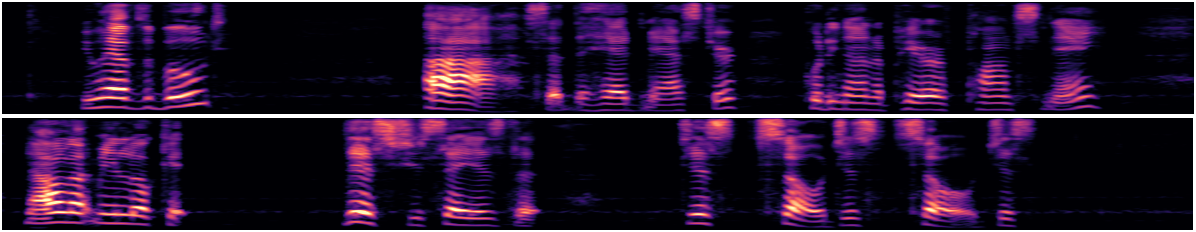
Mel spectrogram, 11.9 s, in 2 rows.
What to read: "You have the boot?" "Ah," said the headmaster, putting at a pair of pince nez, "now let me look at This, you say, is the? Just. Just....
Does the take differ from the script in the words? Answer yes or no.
yes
